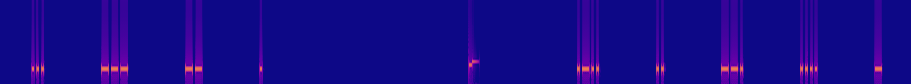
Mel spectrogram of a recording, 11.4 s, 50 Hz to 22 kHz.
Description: Morse code, heard as a keyed tone, about 40 wpm, spaced as for 11 wpm, 700 Hz. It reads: SOME LIGHT
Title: 8x Character Spacing - Top 500 Words - 40wpm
